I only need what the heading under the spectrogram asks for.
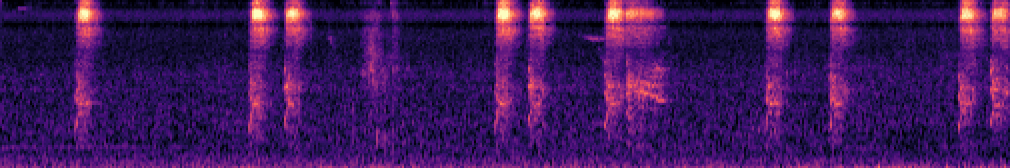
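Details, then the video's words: Barking of squirrels seen on a walk by a farm, buzzy clipped notes coming in irregular singles and pairs, some a little drawn out, above heavy low-pitched background rumble. "Squirrel barking calls"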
